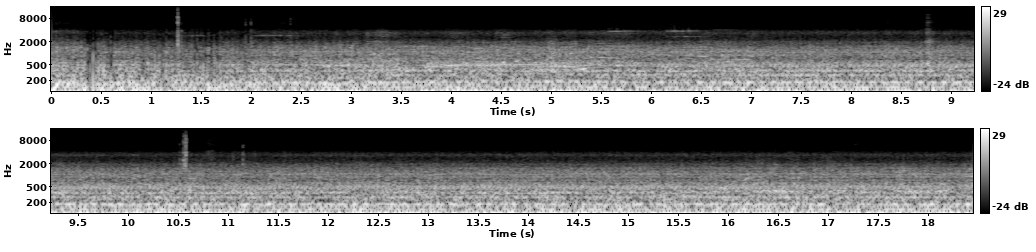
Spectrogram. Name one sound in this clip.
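A bus engine rumbles steadily as the bus rolls along.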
